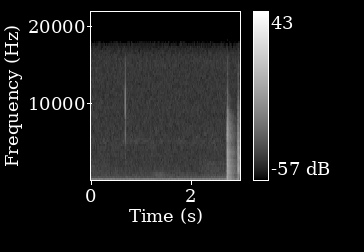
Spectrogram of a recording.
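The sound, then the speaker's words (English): After nearly three seconds of low, steady hum, two sharp hand claps by two people land in quick succession, a fraction of a second apart, each loud and crisp, with no talking. “Okay, 1, 2, 3, and now we can clap whenever, okay?”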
